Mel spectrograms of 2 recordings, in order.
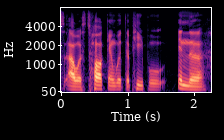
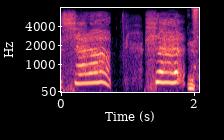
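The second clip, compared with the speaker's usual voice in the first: mock yelling, much higher pitch, slower pace. Telling how Sean tried to quiet a crowd all talking at once, imitating Sean yelling. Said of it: "Sean just yelling and screaming".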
